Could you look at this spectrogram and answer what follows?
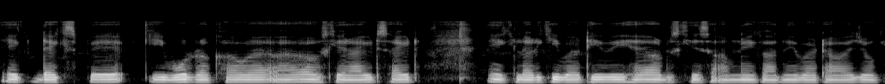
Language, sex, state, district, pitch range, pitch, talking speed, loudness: Hindi, male, Jharkhand, Ranchi, 105-115 Hz, 110 Hz, 165 wpm, -17 LUFS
